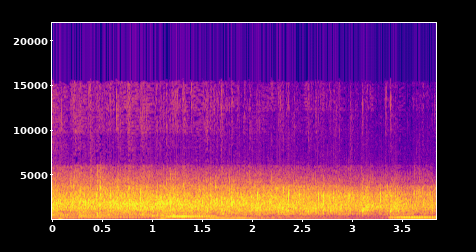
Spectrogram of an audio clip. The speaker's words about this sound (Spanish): ¿Podemos darle un aplauso a mejor papá que exista, a nuestro Padre Celestial?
